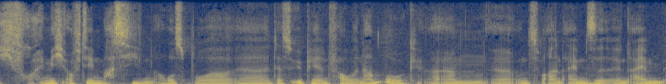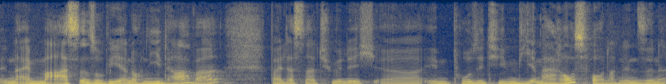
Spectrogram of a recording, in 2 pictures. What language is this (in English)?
German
